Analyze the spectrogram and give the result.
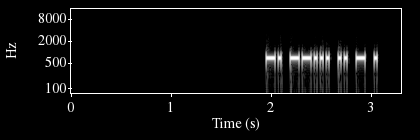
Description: Morse code, heard as a keyed tone, about 40 wpm, 700 Hz. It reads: N7ITE
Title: USA Call Signs - 5 Characters - 40wpm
